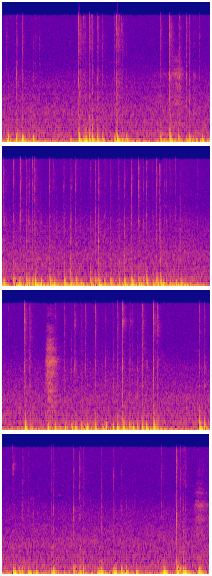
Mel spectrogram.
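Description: Typing on a computer keyboard: irregular runs of quick keystrokes with short pauses between them.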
